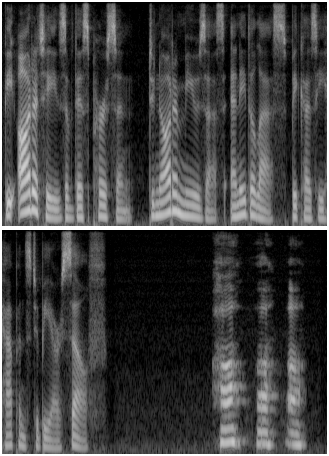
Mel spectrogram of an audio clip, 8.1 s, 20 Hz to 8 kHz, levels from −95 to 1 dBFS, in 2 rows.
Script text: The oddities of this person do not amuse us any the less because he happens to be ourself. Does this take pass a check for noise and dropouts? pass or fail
fail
